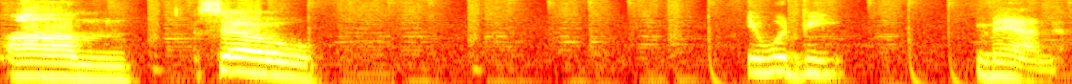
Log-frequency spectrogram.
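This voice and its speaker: A man's voice: a little high, drawn-out words, soft background music. Laughing, stammering man in casual chat. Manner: laughs often, stammering reactions. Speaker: podcast co-host.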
